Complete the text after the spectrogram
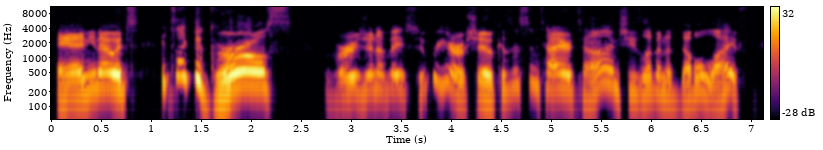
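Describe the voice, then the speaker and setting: A man's voice: normal speed, no room sound, clean studio sound. A young man hosting a podcast, casually recapping TV episodes, laughing often and acting out characters' lines. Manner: animated, acts out characters' lines with jumps in pitch and loudness. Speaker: podcast host.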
